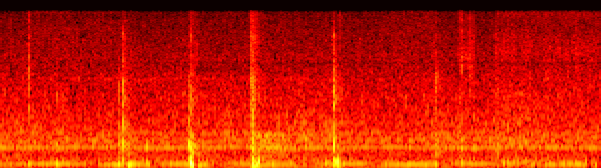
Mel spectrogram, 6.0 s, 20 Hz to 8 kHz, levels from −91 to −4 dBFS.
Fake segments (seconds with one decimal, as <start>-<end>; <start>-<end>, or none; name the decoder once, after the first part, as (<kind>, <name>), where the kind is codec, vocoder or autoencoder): none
